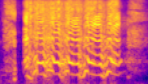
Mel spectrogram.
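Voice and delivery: put-on high, stuttering toddler wail; imitated child's cry. Dad imitating daughter after scraped knee, stuttering mock cry. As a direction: mimic a hurt kid winding up to cry. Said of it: "there's a type of cry".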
